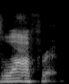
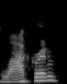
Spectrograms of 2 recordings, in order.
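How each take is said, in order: First: The middle consonant is an f sound. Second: The middle consonant is a k-like sound. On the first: The speaker calls it wrong. "everyone mispronouncing my name as" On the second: The speaker calls it right. "my last name is pronounced"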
